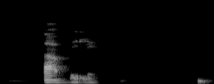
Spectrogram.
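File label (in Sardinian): "Àbbili", Sardinian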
